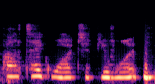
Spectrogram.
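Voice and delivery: soft, hushed half-whisper. During a role-play at camp, a character speaks to a companion, half-whispering. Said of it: "Ashling is gonna whisper to uh".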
